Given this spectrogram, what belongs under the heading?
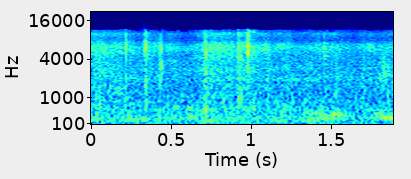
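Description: Lahori pigeons coo softly in a loft, low murmuring calls repeating under a constant background hiss, with no clear wing flaps.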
